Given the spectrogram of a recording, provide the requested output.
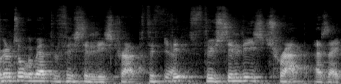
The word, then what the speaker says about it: Thucydides: We want to talk about a couple of concepts that come from Thucydides.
